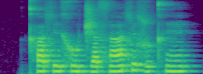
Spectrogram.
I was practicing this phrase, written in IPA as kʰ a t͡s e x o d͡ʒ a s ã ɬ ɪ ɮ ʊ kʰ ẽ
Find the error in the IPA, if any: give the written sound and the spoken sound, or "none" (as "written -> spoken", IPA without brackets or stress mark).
t͡s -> ɬ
